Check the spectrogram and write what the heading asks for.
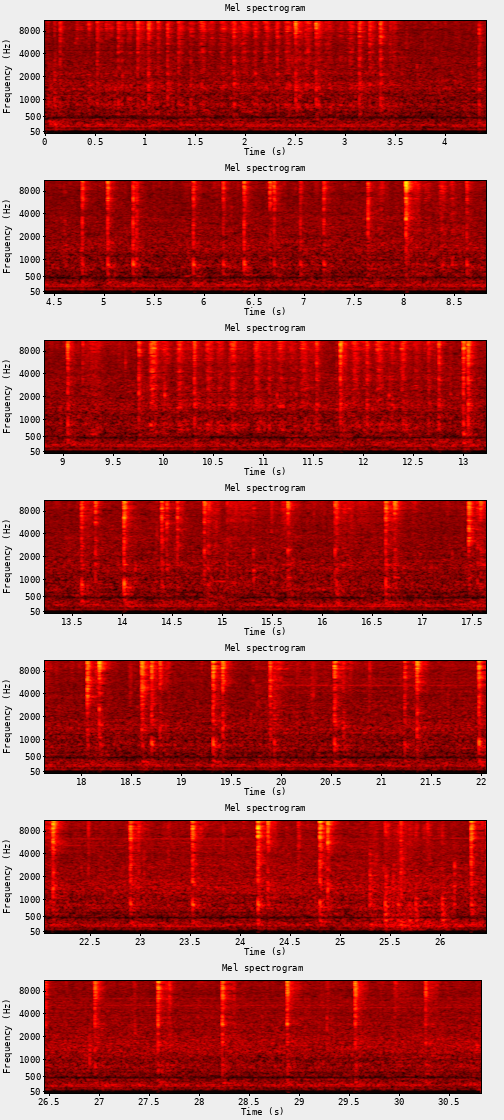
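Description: Fish simmering in a bubbling sauce in an aluminium saucepan on a gas burner, with the metal spoon clinking against the pan again and again as the sauce is spooned over the fish.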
